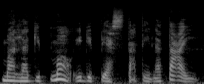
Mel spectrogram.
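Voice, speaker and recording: A woman's voice: deep voice, fairly quick, slightly rough, no echo. A woman acting a nosy, complaining neighbourhood gossip in an Ilocano radio drama, chatty and full of exclamations. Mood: gossipy.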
